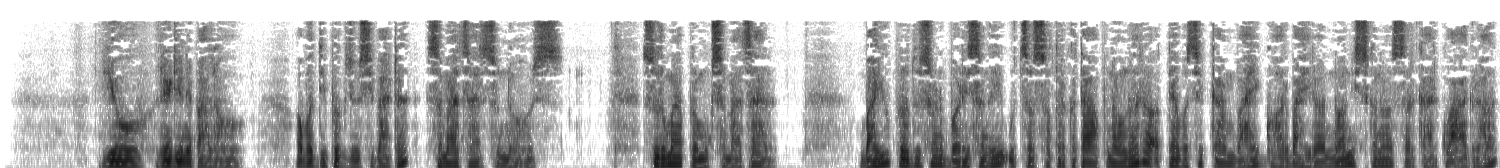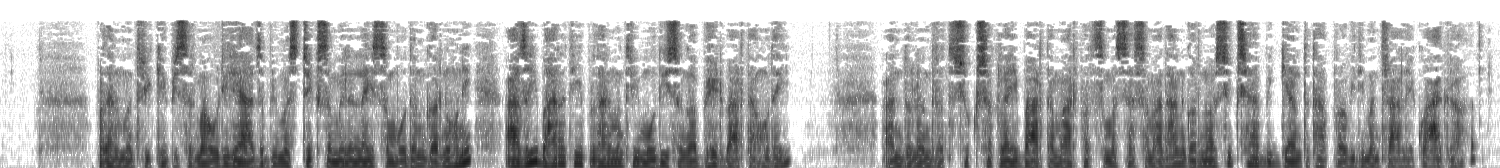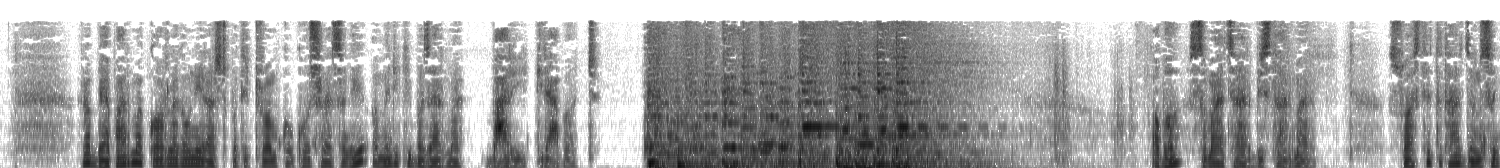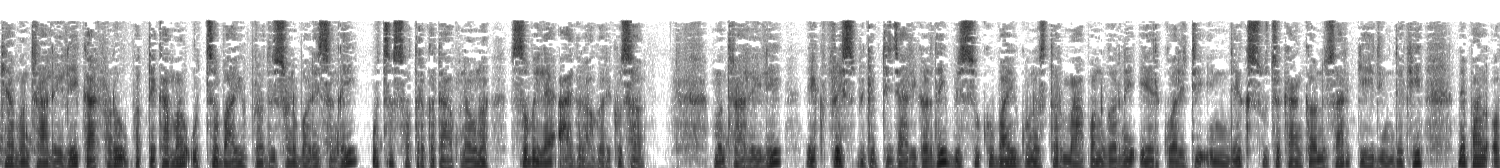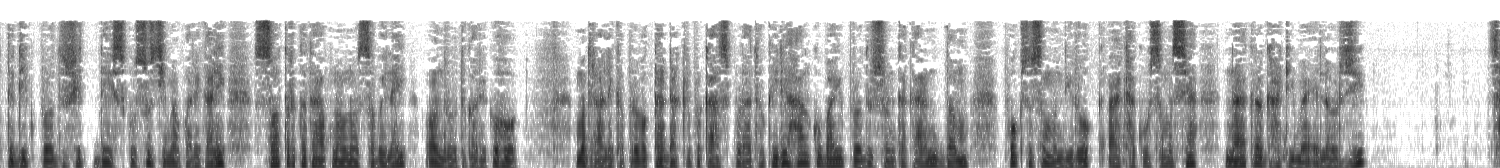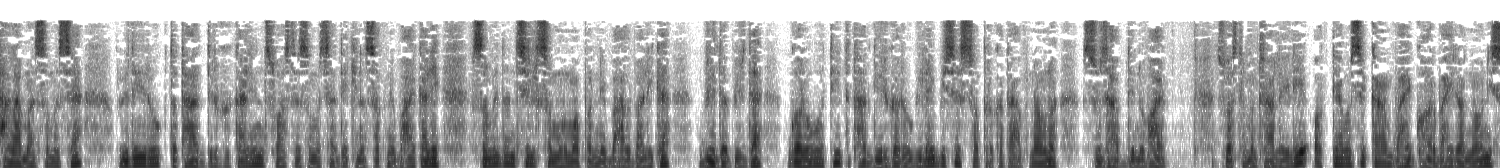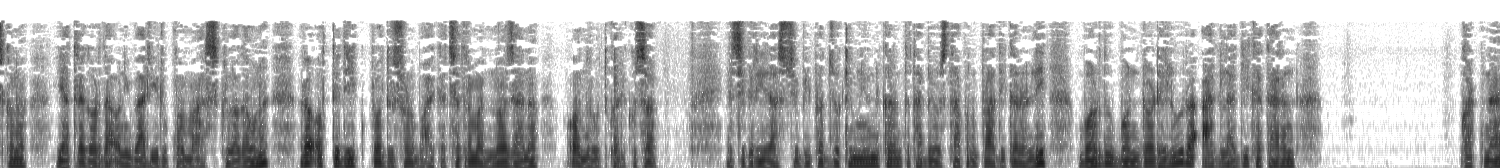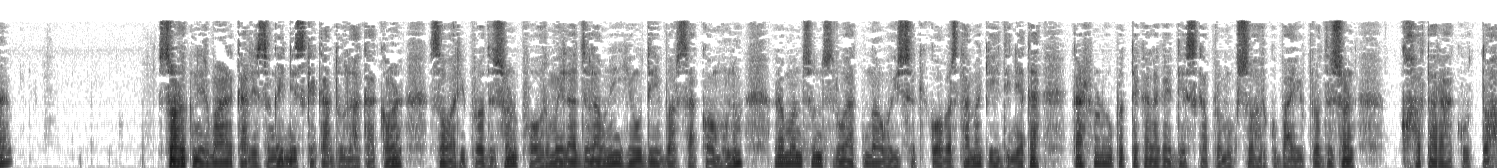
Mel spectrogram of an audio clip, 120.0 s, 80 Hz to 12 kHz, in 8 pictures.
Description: बिहान ९ बजेको नेपाली समाचार : २२ चैत , २०८१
